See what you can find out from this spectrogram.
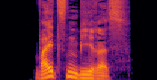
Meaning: genitive of Weizenbier
- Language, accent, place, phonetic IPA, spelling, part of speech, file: German, Germany, Berlin, [ˈvaɪ̯t͡sn̩ˌbiːʁəs], Weizenbieres, noun, De-Weizenbieres.ogg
